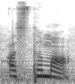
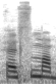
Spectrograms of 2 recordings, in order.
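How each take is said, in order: First: The th sound is pronounced. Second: The th sound is silent. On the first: The speaker calls it wrong. "ज़्यादातर सारे लोग क्या करते हैं" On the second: The speaker calls it right. "असल में ये एस्मा होता है"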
